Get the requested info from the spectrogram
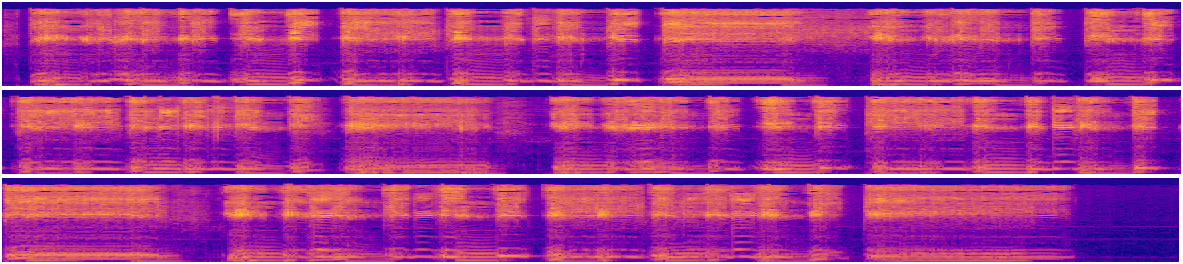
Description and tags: Sounds like the ant marching bands in the old Warner Brothers cartoons. Also available as a ringtone through iTunes on your iPhone! Open itunes on your iphone ->search for blimp "ant marching band" -> and download!
com, silly, animation, warner, song, quirky, bunny, mel, funny, bugs-bunny, cartoon, mel-blanc, bugs, marching, band, blimpmusic, podcast-theme, theme, podcast, humorous, music, brothers, flea-circus, blanc, podcast-music, ant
